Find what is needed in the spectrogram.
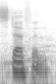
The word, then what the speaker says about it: Stefan: one that's easier for most people to actually pronounce because for some reason when I tell people like, "Oh yeah, my name is Stefan," they instantly start going Stephen.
